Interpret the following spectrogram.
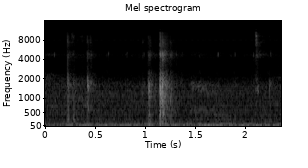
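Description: Handling noise: a few quiet clicks and a short swish, the loudest about a second in.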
